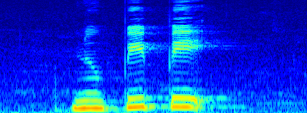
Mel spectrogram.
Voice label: Nawat palabras hermana mayor; pipil

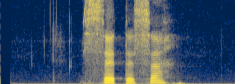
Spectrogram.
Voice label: poqomam redondo circular

